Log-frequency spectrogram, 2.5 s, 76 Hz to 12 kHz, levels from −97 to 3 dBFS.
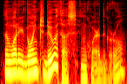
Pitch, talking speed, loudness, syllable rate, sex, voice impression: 130 Hz, 285 wpm, -16 LUFS, 6.6 syllables/s, male, masculine, very adult-like, slightly thick, cool, slightly sincere, slightly sweet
